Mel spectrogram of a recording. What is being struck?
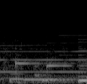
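Nothing is struck.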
